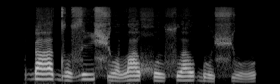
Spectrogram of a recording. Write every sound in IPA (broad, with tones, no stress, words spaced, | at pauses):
ɠa˦dʊ˨˩zi˦ɕʊ˨˩ lˠa˦χʷɨ˨˩sʷa˦o̯ɠʊ˨˩ ɕʊ˧˩˧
